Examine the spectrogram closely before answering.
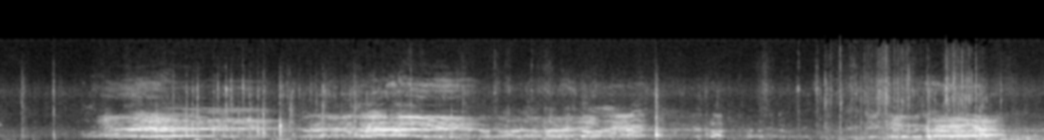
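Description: A crowd cheers and chants from the stands.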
